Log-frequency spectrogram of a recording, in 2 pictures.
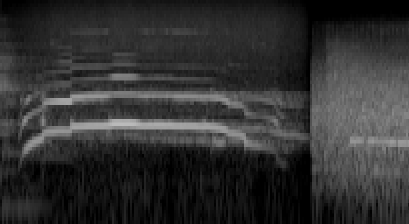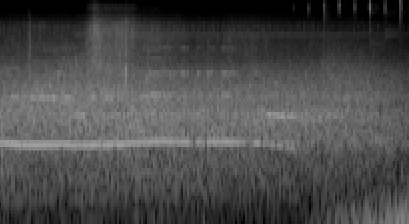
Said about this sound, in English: It could possibly be a wolf howl.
